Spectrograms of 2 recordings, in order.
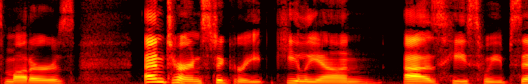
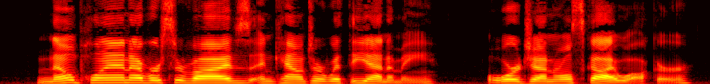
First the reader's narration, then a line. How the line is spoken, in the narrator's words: he says dryly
